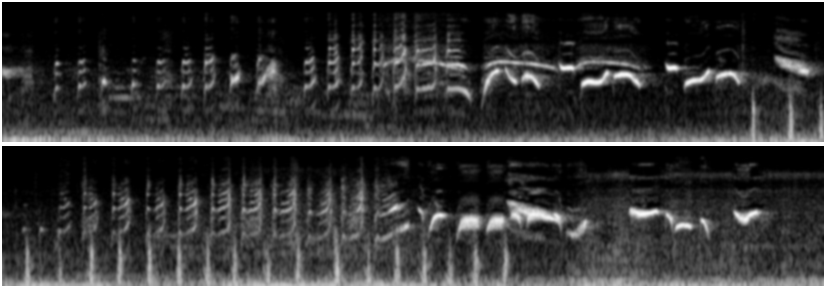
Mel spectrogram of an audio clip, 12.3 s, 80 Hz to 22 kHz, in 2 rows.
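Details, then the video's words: A tame captive Chinese hwamei, singing loud, varied whistled phrases that swoop up and down, broken by a burst of rapid dry clicks, over a low background hum; said to sing wherever it is placed. "Chim thuần 200% Đặt bàn sách tay đặt đâu cũng hót"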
